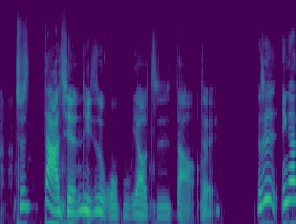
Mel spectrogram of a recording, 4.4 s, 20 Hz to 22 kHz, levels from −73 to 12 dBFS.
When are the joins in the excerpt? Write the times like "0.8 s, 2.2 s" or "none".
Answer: 3.0 s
